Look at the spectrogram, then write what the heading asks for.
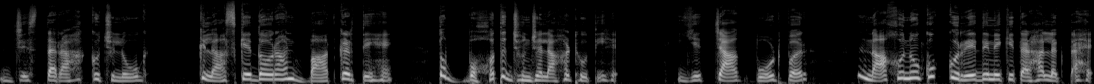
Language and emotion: Urdu, disgusted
